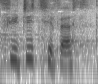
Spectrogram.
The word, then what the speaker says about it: fugitivus: Sometimes they were in prison, other times they were branded with the letter F, which is the Latin fugitivus, that's how you say it, which is the Latin for fugitive or runaway.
